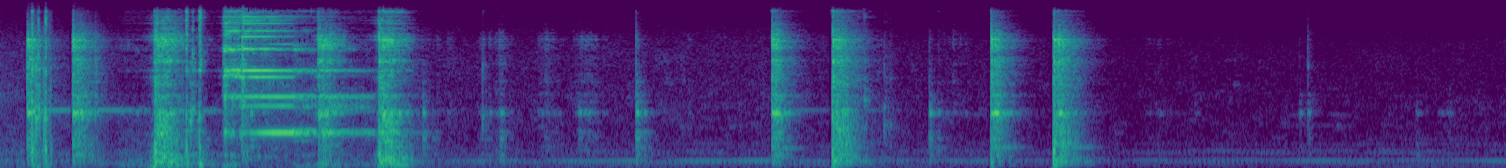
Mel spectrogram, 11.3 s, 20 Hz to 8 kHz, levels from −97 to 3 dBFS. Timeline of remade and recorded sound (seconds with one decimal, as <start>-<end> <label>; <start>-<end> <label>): 0.0-0.9 recorded; 0.9-1.8 remade; 1.8-2.2 recorded; 2.2-3.1 remade; 3.1-11.3 recorded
